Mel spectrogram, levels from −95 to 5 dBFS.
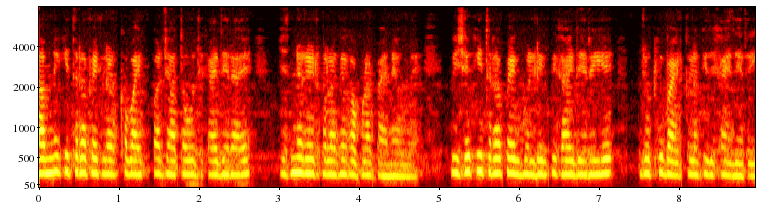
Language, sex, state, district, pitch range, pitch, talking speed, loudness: Hindi, female, Bihar, Araria, 220-245 Hz, 225 Hz, 255 wpm, -19 LUFS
